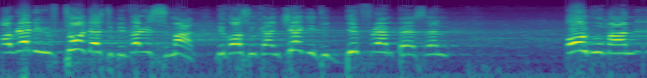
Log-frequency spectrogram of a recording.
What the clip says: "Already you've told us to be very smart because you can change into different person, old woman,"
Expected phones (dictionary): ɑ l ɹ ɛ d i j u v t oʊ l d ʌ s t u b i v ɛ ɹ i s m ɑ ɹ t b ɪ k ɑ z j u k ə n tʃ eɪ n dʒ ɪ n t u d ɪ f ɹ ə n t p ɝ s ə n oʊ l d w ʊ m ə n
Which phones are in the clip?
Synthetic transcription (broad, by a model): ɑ l ɹ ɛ d i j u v t oʊ l d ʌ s t u b i v ɛ ɹ i s m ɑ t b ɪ k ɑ s j u k ə n tʃ eɪ n dʒ ɪ n t u d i f ɹ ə n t p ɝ s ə n oʊ l d w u m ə n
